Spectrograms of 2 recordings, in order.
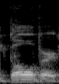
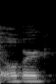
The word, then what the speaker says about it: Goldberg: I mean excuse me Goldberg sorry sorry sometimes I can't pronounce my G's that really say oldberg my wife is dying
